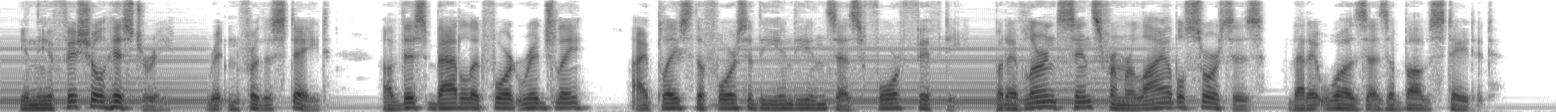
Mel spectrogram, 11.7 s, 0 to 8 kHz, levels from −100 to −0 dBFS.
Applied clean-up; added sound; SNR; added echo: none; Bowed string instrument; 17 dB; none.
